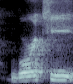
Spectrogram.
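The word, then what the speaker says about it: boriti: Yeah, Borti is the only pronunciation.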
